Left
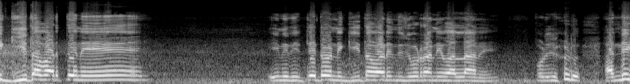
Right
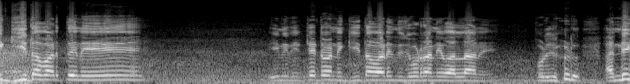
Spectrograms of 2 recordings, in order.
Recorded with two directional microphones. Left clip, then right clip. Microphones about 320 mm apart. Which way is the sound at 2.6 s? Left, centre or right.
Centre.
